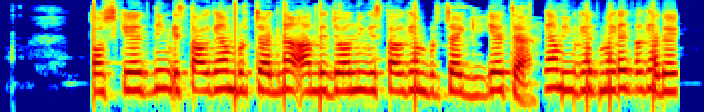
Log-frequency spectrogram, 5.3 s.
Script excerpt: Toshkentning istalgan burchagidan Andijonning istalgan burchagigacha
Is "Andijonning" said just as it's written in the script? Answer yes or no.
yes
